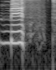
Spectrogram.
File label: "missed", Brooklyn; Speech; Worms Armageddon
